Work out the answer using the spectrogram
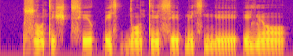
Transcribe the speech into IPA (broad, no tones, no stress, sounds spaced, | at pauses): z ɔ̃ t ɪ ʃ t͡sʰ ɪ ʊ̯ k͡p e sʲ ɡ͡b ɔ̃ t ẽ s e ɓ ẽ sʲ ŋ e | e lʲ ɔ̃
